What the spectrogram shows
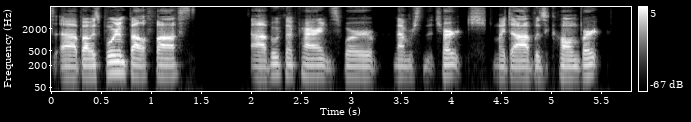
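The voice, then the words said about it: Northern Irish accent, slightly Scottish-sounding. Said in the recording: “I'm from Northern Ireland ... my accent's a bit peculiar. It's not the typical Irish accent that you associate with leprechauns or people from Dublin. I think it almost sounds a little bit more Scottish than your typical Irish accent.”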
